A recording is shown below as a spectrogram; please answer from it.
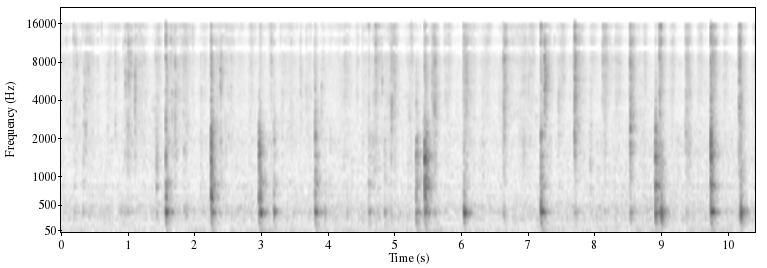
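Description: Wooden pestle pounding and mashing boiled plantain in a wooden mortar: a series of about a dozen dull thuds, somewhat irregularly spaced, under a second apart.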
